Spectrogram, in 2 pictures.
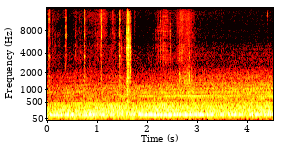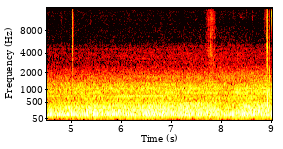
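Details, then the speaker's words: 1999 Toyota Solara SE V6, 1MZ-FE 3.0 with 4-speed automatic, about 111k miles, while driving: low steady hum under light road noise with no knocks or ticks; engine very quiet and healthy. "engine is very quiet still."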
